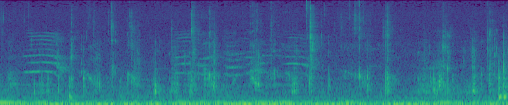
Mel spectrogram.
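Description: Close-up eating sounds of mutton curry on the bone being chewed and sucked, with many wet lip smacks and clicks. There is a brief high squeaky sound about half a second in.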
